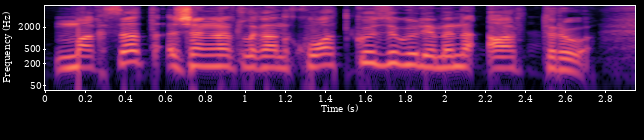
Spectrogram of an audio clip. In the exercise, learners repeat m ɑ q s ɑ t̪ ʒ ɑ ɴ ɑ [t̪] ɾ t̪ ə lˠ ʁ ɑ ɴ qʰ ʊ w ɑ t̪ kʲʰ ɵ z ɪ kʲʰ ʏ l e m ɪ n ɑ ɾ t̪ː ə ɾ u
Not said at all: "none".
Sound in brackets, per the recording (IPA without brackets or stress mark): none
